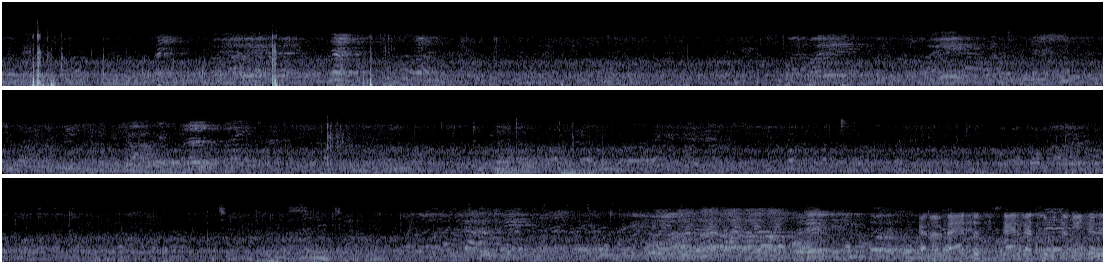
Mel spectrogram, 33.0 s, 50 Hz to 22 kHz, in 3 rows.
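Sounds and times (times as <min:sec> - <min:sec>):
indistinct voices of onlookers: 0:00.0 - 0:33.0.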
